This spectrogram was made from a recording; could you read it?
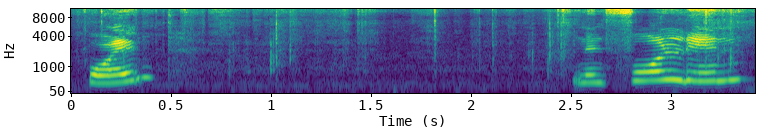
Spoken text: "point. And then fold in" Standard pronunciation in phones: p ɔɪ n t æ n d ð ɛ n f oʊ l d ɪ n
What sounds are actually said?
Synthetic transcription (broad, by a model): p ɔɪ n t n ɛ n f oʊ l ɪ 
